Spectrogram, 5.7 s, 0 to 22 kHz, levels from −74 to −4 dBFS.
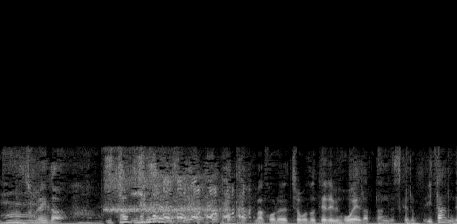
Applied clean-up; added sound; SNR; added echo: none; none; none; none.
